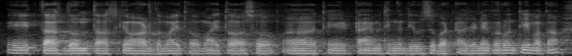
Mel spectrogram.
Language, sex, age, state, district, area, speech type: Goan Konkani, male, 60+, Goa, Canacona, rural, spontaneous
